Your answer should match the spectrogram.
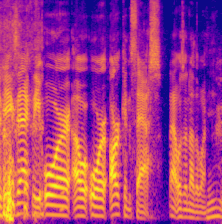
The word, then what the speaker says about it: Arkansas: Or Arkansas.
